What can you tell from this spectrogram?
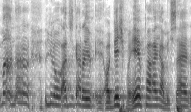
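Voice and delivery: high, bubbly rush of news; excited. Retold or imitated. Telling mom about the audition, thrilled and high. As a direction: burst with it, laughing. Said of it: "I'm all excited".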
